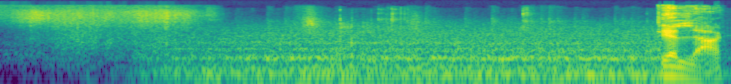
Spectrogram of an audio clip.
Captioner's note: machine roar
